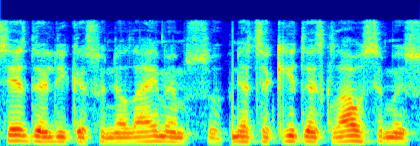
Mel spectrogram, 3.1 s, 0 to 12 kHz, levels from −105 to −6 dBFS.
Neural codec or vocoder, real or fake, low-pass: none; real; 7.2 kHz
